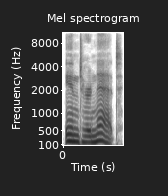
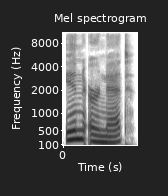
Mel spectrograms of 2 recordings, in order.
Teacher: The t sound gets softer or disappears. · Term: dropped sounds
